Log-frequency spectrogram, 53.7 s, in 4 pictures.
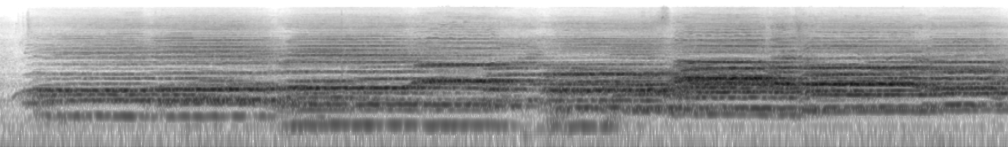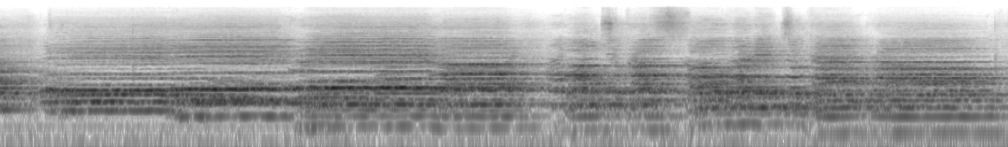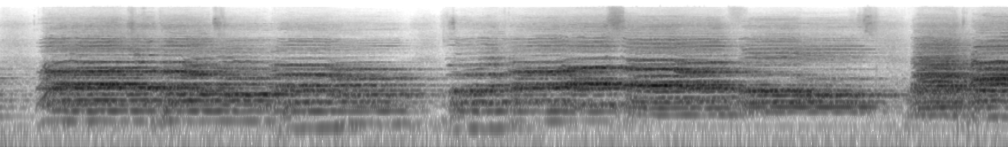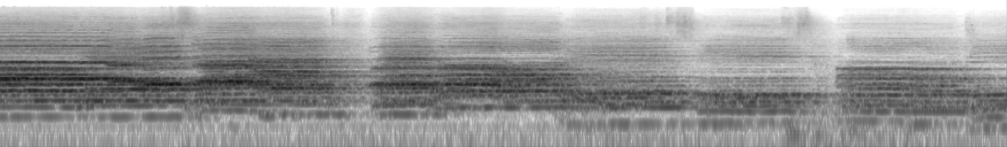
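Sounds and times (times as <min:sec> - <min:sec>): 
gospel choir singing: 0:00.0 - 0:53.7.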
